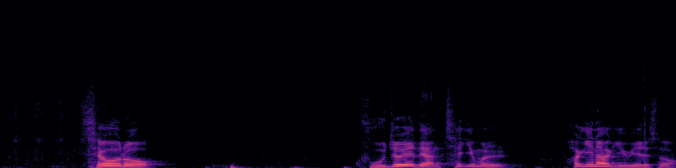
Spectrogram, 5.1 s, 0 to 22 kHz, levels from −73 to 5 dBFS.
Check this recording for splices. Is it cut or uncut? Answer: uncut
